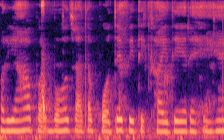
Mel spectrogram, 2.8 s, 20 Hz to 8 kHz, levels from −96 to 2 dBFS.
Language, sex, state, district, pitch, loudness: Hindi, female, Delhi, New Delhi, 215 Hz, -18 LUFS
